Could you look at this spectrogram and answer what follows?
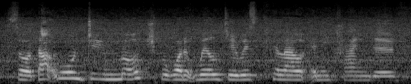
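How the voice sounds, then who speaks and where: A woman talks at a moderate pace with fairly even intonation, amid audible room echo and noticeable background noise. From UK. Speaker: hairdresser. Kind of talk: live tutorial.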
